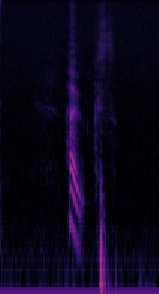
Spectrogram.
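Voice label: "hoax", British English; pronunciations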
